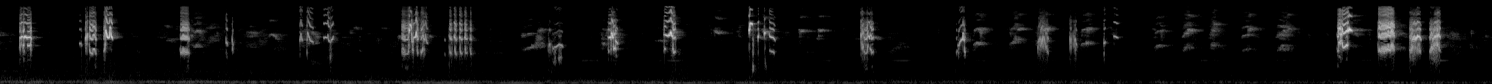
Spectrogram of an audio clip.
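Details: Captive rosy-faced lovebirds, white-headed pallid and green opaline birds, chattering steadily with rapid harsh chirps and squeaky notes in irregular bursts, several loud clustered calls at start and end, almost no pause throughout.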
